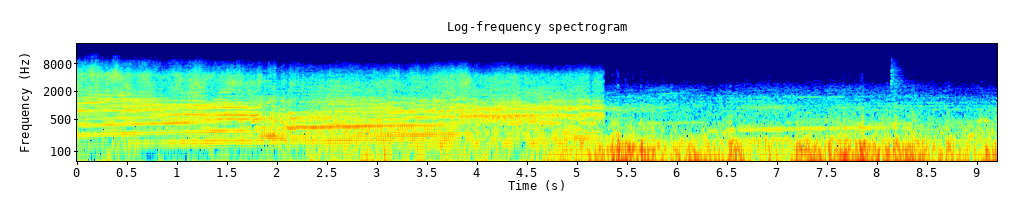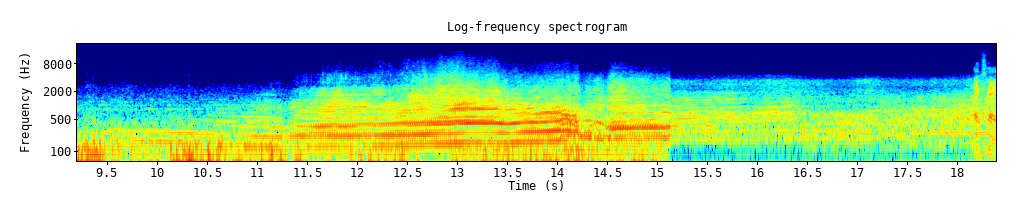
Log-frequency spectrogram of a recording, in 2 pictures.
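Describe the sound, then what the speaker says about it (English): A V8 race car engine roars continuously on the Estoril circuit, its pitch rising and falling through gear changes as it passes, loud and up close. "So let's duck out and hear the engine."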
